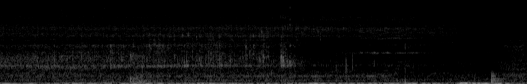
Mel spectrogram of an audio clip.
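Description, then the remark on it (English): Pilsner beer pouring steadily into a Collins glass with ice cubes, 40ml of Campari and sweet vermouth, topping up the drink: a continuous splashing and fizzing stream that rises slightly in pitch as the glass fills, with a few small clinks. “And we can just top that glass up with this.”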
